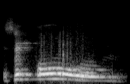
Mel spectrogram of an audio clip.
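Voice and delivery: Om held very long and slow; drawn-out Om. Shown as a demonstration. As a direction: stretch the O of ओम like a chant. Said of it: "एक और स्वर होता है जो कभी कभार question में पूछा जाता है".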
